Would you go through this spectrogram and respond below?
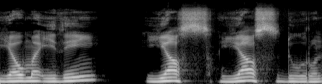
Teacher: صاد جو ہے پیچھے سے زبان تھوڑی سی اوپر چلی جاتی ہے، اور جتنے بھی حروف کو موٹا ادا کرنا ہوتا ہے وہ زبان پیچھے سے اوپر لے جائی جاتی ہے.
